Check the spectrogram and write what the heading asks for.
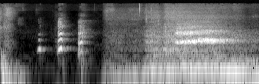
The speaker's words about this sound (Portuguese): Foi alguém, algum vizinho saiu arrancando. Meu, amiga, foi muito alto.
